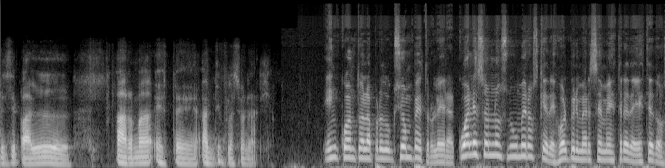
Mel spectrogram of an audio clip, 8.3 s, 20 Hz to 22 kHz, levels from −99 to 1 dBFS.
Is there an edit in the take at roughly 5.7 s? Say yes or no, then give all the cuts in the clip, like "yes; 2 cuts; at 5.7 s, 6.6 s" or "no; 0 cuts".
yes; 2 cuts; at 4.0 s, 5.7 s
